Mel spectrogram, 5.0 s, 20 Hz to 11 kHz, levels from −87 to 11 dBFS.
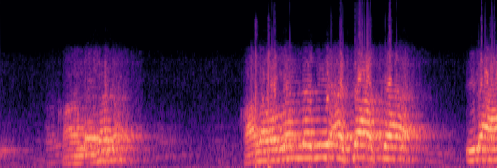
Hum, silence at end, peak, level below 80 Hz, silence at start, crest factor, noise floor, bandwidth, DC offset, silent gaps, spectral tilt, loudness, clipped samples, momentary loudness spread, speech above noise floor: none; 0 s; 0 dBFS; -40 dBFS; 0 s; 12 dB; -44 dBFS; 7.2 kHz; under 0.1%; none; -8 dB/octave; -10 LUFS; 0.2%; 16 LU; 35 dB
